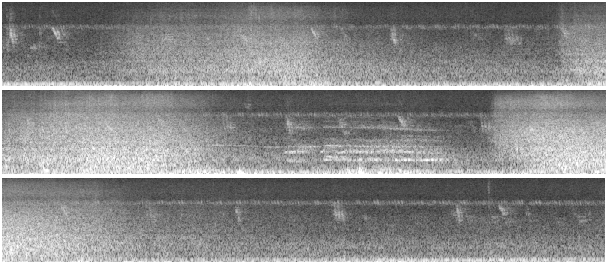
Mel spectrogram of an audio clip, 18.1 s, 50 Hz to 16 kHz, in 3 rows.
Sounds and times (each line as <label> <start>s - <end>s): waves 0.7s - 18.1s
Bird cry 8.2s - 10.5s
Chicken crowing 8.6s - 10.6s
